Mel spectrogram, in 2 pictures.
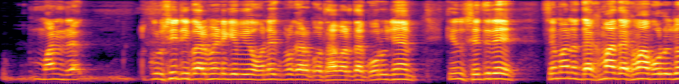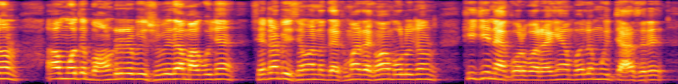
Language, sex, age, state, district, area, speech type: Odia, male, 60+, Odisha, Bargarh, urban, spontaneous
